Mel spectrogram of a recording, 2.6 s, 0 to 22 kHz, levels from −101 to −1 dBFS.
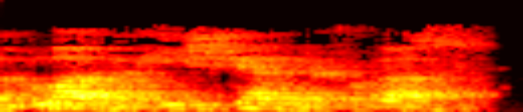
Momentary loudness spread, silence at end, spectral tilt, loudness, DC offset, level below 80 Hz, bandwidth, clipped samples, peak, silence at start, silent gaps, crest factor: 11 LU; 0.15 s; -6 dB/octave; -25 LUFS; under 0.1%; -60 dBFS; 8.4 kHz; under 0.1%; -8 dBFS; 0 s; none; 16 dB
